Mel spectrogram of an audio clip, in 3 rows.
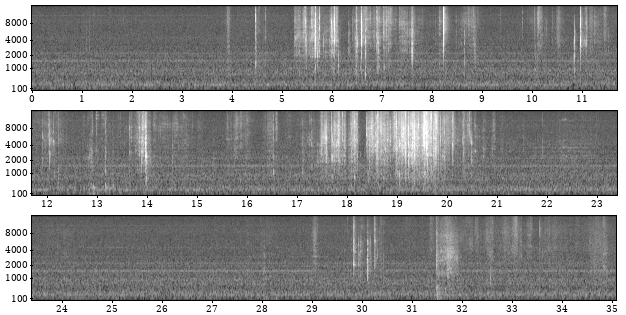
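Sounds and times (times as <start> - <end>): wrapping crinkling: 5.2 - 8.9, 17.1 - 20.6.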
